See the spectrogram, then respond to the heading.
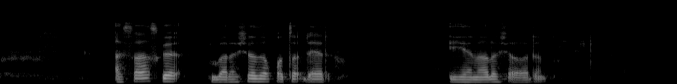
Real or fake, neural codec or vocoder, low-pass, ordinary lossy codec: fake; codec, 16 kHz, 4 kbps, X-Codec, HuBERT features, trained on LibriSpeech; 7.2 kHz; none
